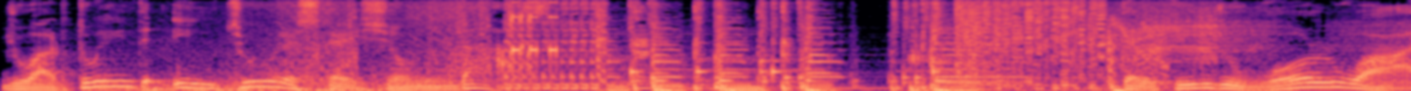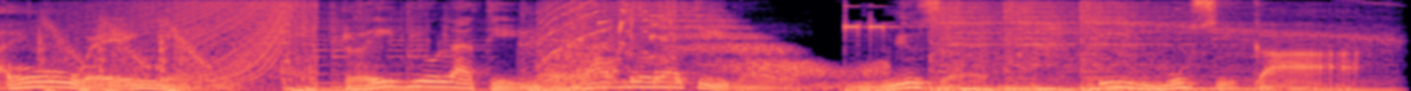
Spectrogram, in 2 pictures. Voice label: radio latino drop

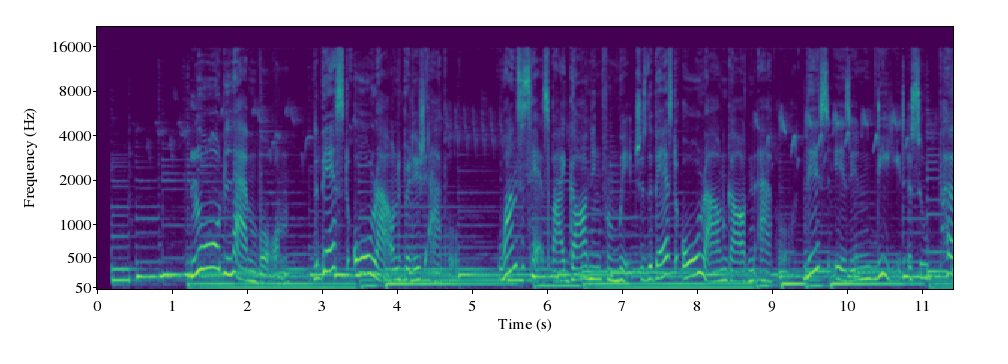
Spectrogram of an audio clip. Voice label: advert apples

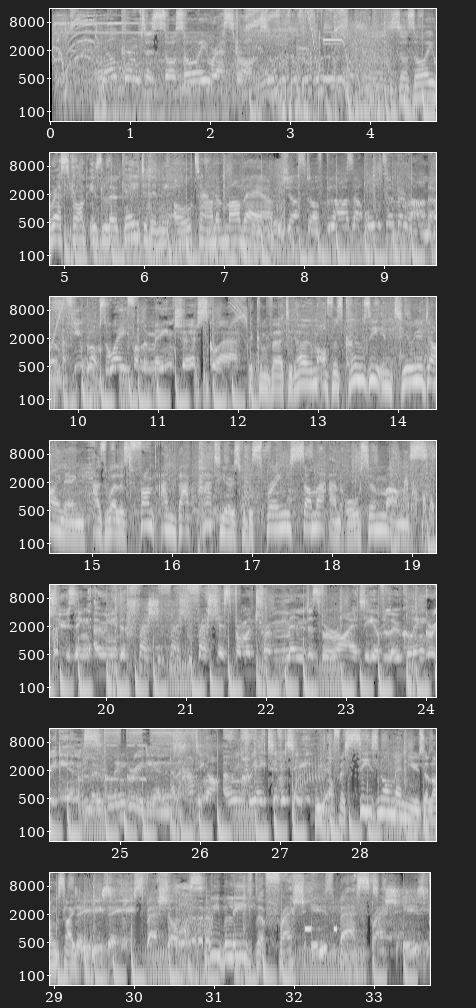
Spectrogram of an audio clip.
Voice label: radio commercial; zozoi; in marbella

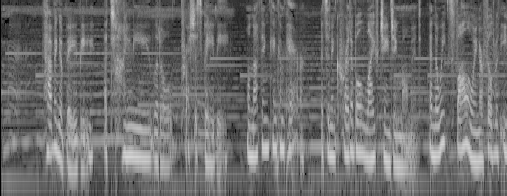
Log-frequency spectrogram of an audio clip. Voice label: radio spot

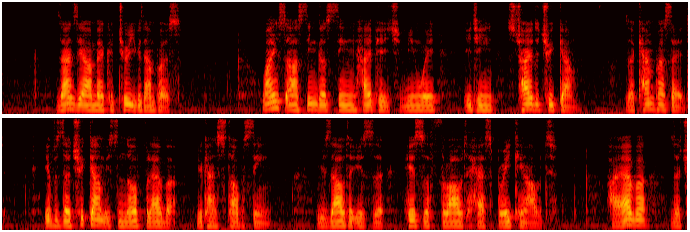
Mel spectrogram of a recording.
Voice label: advertisement

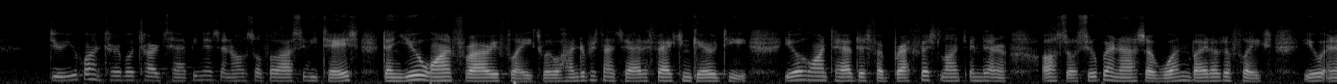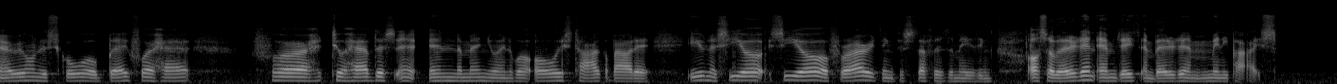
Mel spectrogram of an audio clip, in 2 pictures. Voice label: fake cereal ad; ferrari flakes

